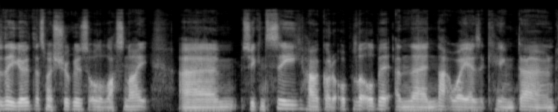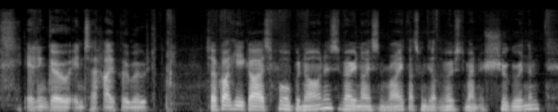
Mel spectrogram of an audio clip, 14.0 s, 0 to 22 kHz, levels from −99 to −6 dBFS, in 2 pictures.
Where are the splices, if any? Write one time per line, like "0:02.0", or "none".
0:03.7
